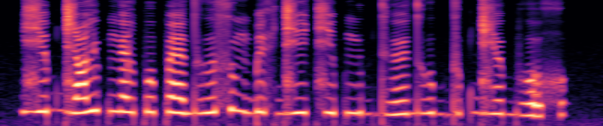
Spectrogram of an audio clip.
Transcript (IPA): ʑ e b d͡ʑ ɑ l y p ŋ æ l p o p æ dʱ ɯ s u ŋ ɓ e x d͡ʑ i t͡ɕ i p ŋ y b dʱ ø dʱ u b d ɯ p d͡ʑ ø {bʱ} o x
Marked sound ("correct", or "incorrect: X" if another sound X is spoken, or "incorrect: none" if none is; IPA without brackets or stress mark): correct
